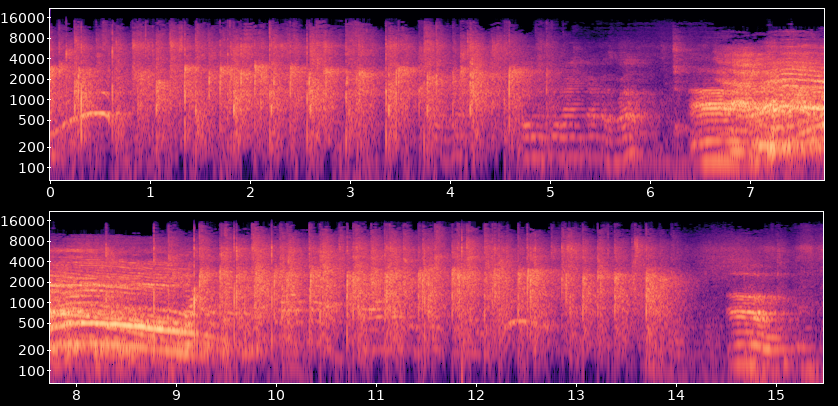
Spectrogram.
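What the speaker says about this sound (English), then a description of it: "So give all of yourselves a round of applause." Clapping from a group at a sales training event, rising to a fuller burst of applause with excited shouting midway, while people keep talking over and around it.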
